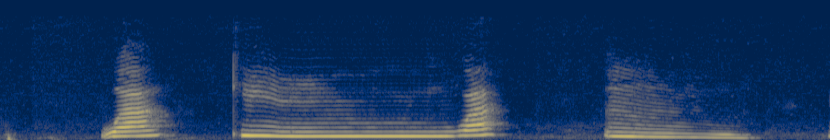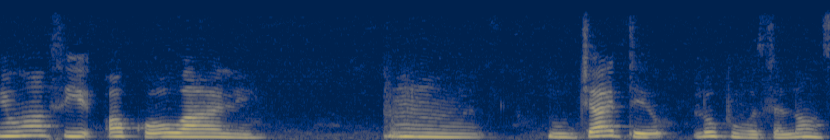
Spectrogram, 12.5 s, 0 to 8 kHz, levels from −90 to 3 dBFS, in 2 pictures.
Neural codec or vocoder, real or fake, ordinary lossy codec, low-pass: codec, 24 kHz, 0.9 kbps, WavTokenizer, medium speech release version 2; fake; none; 7.2 kHz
